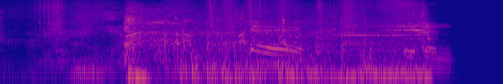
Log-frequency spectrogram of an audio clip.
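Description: A creature shrieks and growls close by.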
